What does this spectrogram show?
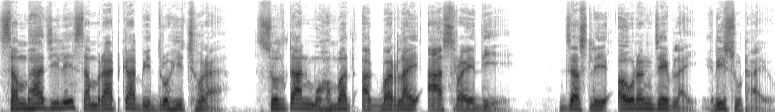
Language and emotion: Nepali, neutral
